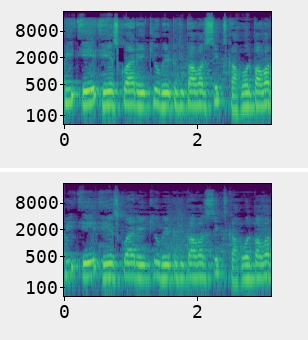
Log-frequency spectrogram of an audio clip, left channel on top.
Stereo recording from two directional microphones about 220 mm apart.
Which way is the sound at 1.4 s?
50° left (ahead or behind).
